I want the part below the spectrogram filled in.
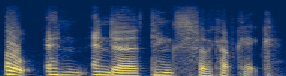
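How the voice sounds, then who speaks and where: A man's voice: mid-range voice, no echo, natural voice. Man as an amiable, hesitant friend, dry sound. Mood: worried, practical. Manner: hesitant, halting. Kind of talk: fan audio drama acting.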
